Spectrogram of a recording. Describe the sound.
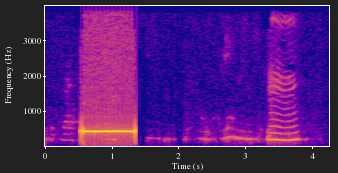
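A telephone ringback tone plays while a call is being connected to a company secretary. It is one steady, mid-pitched beep lasting under a second, followed by silence and then a short voice.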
